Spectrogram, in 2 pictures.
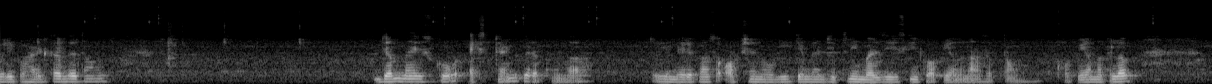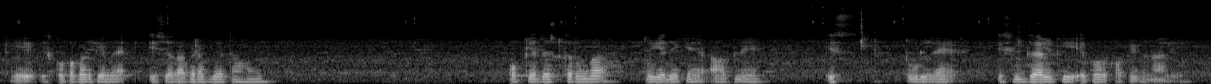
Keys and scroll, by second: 20.8 ctrl+space, 21.5 ctrl+space, 21.9 ctrl+space.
